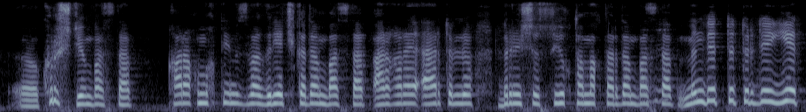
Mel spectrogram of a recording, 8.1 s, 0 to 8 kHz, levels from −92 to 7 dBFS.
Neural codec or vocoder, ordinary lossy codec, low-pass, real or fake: none; AAC, 48 kbps; 7.2 kHz; real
